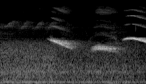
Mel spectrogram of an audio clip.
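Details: Green-winged saltator following its moult sings clear whistled notes, a drawn-out falling tone, a lower short note and a final bright whistle, cut off abruptly.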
